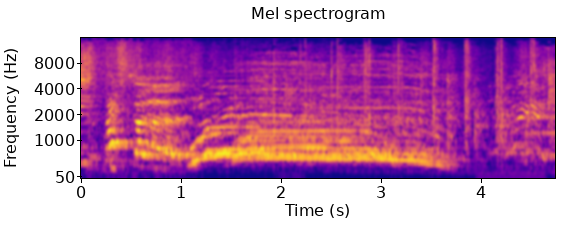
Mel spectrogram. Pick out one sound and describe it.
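A group of adults cheers loudly.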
